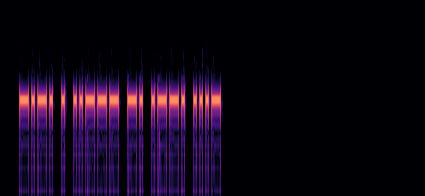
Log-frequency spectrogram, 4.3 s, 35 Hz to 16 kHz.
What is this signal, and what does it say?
Morse code, heard as a keyed tone, about 40 wpm, 700 Hz. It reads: CE2NPV
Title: DXCC-100 Call Signs - 6 Characters - 40wpm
